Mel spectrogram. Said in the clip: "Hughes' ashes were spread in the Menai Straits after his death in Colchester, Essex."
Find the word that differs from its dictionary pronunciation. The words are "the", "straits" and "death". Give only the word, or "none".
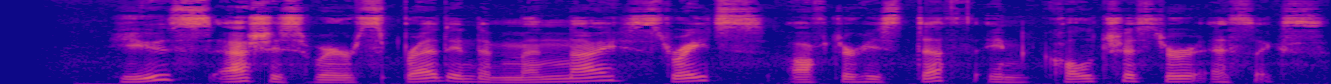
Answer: none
